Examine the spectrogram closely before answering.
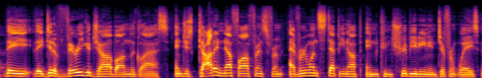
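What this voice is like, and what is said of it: Hoarse, strained voice. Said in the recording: “As I'm losing my voice here, as I'm fighting off being sick”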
